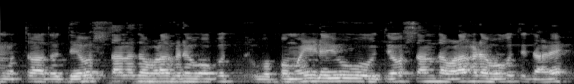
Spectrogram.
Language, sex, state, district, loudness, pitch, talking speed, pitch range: Kannada, male, Karnataka, Koppal, -14 LUFS, 135 Hz, 105 wpm, 130-140 Hz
